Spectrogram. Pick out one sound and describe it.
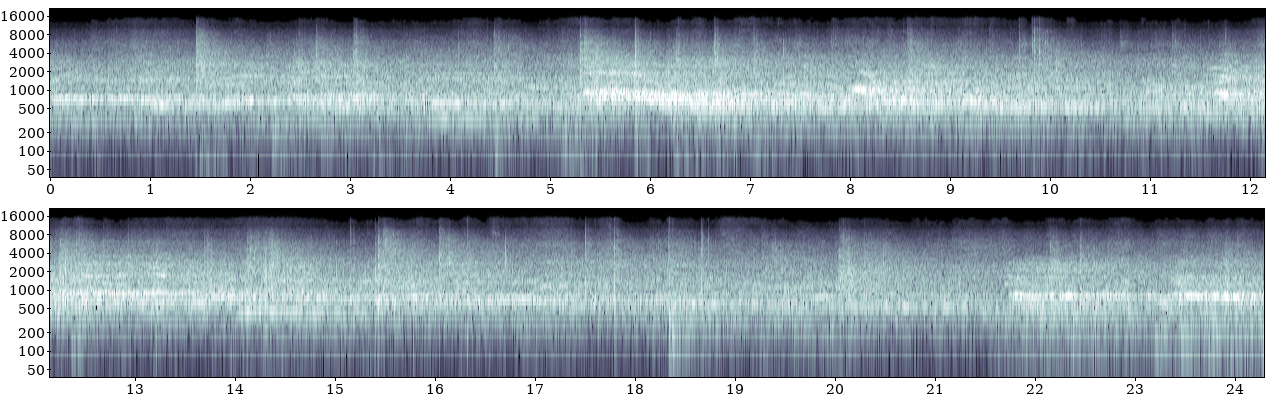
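Skates scrape and carve across ice.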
